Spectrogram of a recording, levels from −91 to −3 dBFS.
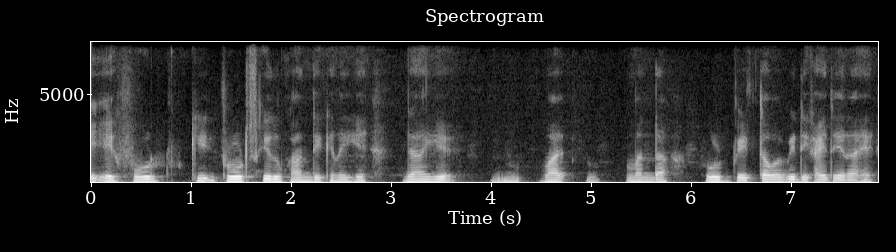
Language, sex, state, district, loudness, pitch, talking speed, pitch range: Hindi, male, Chhattisgarh, Jashpur, -18 LUFS, 130 Hz, 150 wpm, 125-135 Hz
